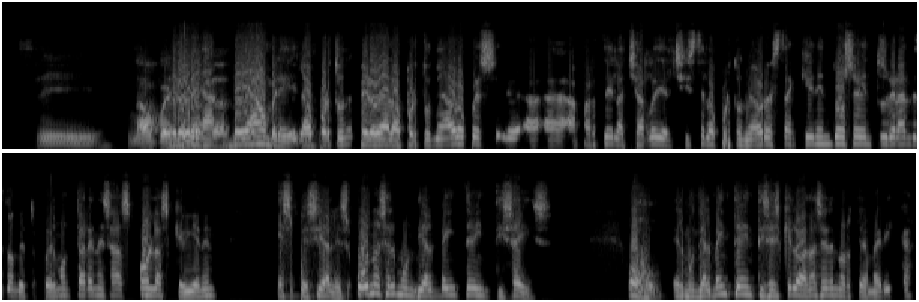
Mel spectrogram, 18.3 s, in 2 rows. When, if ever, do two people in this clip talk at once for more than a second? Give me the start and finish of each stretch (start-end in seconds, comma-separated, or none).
1.6-3.3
